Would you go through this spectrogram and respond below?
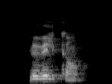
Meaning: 1. to break camp (to pack up a campsite and move on) 2. to move out, to leave
- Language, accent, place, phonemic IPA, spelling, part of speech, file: French, France, Lyon, /lə.ve l(ə) kɑ̃/, lever le camp, verb, LL-Q150 (fra)-lever le camp.wav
